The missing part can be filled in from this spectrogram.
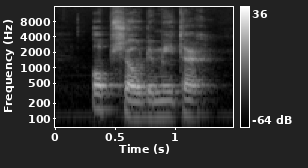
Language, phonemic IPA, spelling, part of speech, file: Dutch, /ˈɔpsodəmitər/, opsodemieter, noun / verb, Nl-opsodemieter.ogg
- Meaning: first-person singular dependent-clause present indicative of opsodemieteren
